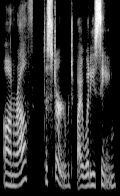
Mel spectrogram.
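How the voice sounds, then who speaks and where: A woman's voice: lowish voice, animated, measured pace, no room sound, clean studio sound. A woman reading screenplay stage directions as scripted narration.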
